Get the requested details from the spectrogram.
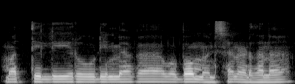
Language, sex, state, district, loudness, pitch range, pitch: Kannada, male, Karnataka, Bidar, -17 LUFS, 115-125 Hz, 120 Hz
